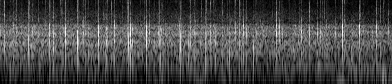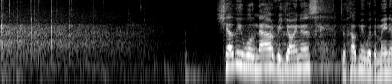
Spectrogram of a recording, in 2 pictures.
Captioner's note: applause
